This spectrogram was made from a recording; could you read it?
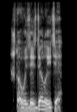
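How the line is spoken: Gloomy angry warrior question. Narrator (Russian): угрюмо спросил грозный воин, зло сверкая глазами

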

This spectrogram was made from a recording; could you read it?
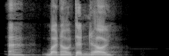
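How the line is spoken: Child exclaiming. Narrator (Vietnamese): Con bé Thư, nó kêu lên

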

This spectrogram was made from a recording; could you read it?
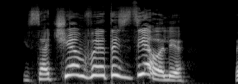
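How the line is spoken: Barking sharply. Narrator (Russian): рявкнула

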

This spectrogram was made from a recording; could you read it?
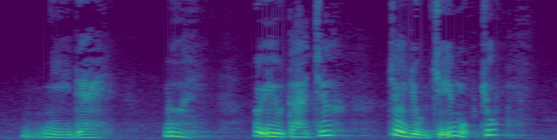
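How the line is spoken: Weak, breathless, broken. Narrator (Vietnamese): Nhiếp Cảnh không một chút khí lực, thở hổn hển đứt quãng

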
